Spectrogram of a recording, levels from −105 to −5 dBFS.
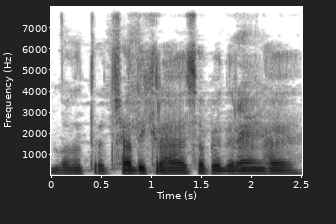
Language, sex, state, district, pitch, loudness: Hindi, male, Chhattisgarh, Balrampur, 120 Hz, -17 LUFS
